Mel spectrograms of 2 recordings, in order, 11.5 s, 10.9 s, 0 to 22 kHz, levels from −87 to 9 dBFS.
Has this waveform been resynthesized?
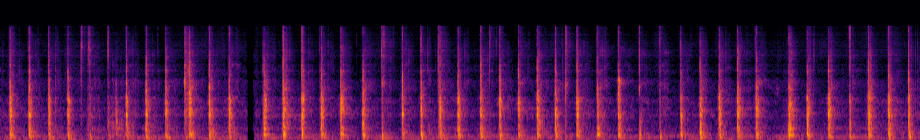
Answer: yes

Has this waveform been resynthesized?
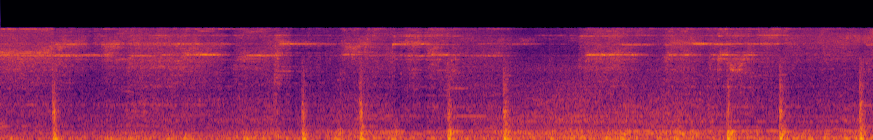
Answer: no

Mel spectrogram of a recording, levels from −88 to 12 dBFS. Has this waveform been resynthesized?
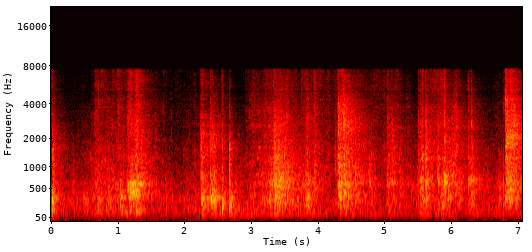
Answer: yes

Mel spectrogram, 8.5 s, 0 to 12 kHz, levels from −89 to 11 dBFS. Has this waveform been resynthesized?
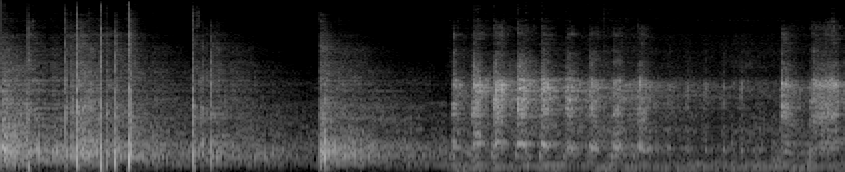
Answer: yes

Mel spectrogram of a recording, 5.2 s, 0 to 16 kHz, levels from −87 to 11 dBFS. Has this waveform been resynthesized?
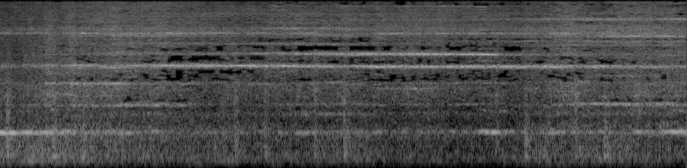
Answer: yes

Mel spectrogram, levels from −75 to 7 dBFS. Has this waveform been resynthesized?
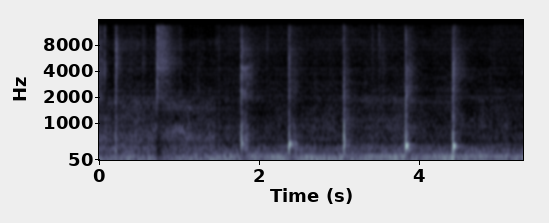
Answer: yes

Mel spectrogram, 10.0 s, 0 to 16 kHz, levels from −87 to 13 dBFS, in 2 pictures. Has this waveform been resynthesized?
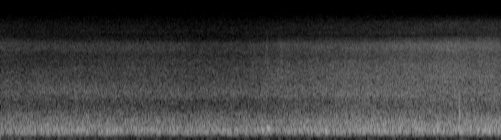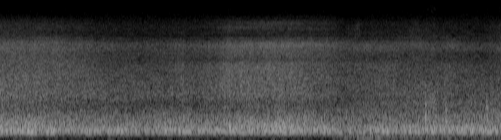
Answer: no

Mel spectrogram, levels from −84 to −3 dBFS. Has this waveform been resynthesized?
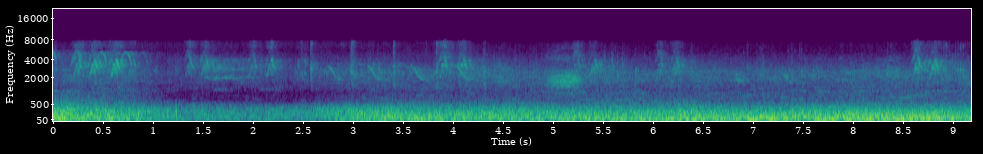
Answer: no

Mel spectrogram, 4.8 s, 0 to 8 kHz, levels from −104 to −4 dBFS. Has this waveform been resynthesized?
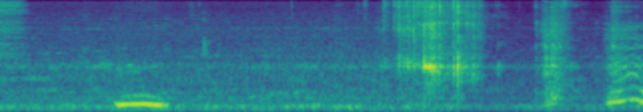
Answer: no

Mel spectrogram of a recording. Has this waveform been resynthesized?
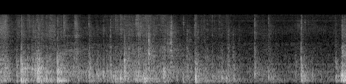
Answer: no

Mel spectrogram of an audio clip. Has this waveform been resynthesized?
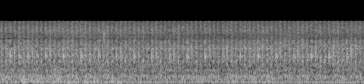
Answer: no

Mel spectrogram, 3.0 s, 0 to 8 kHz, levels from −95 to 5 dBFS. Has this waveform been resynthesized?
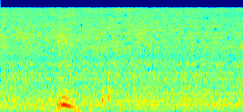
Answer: no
